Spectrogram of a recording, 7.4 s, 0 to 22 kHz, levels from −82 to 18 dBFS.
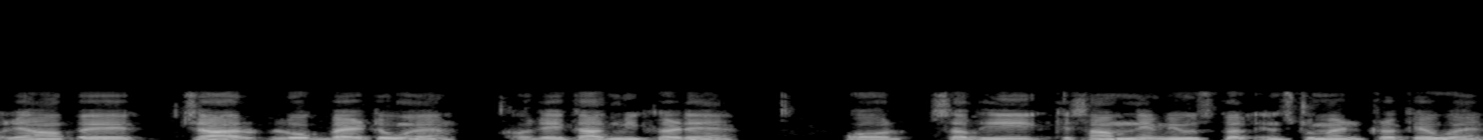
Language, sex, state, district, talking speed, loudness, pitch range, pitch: Hindi, male, Chhattisgarh, Raigarh, 195 wpm, -19 LUFS, 125-135 Hz, 130 Hz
